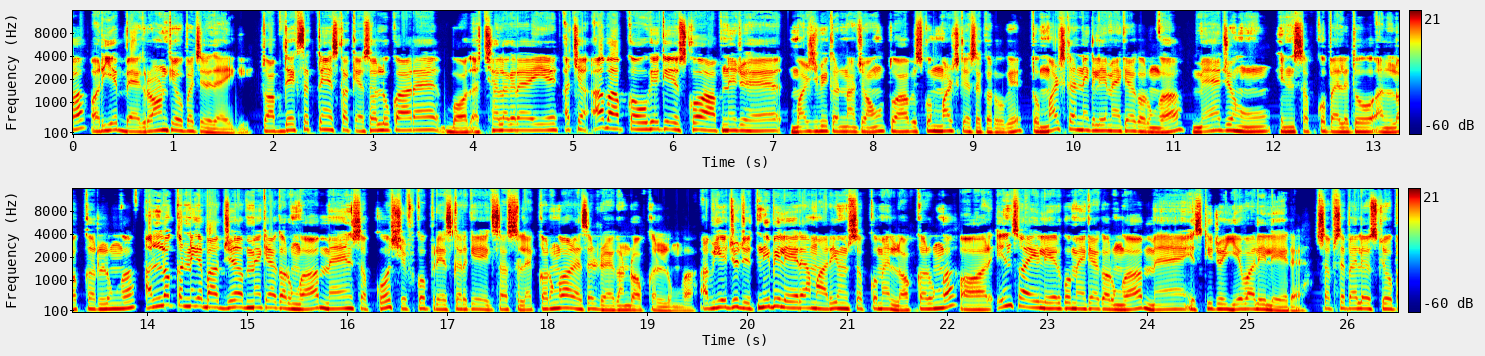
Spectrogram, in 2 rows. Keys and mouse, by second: 4.6 ctrl+-, 9.5 ctrl+=, 10.4 click, 10.6 space, 11.3 p, 12.6 click, 17.6-22.1 drag, 24.7 click.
